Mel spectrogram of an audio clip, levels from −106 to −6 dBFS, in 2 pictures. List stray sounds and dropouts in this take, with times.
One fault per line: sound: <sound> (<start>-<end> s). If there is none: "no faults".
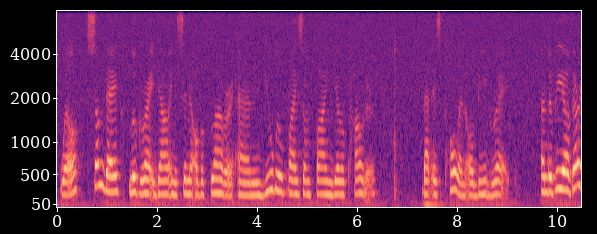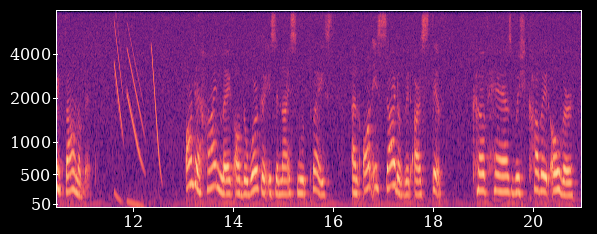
sound: thud (6.7-6.9 s)
sound: chirp (11.6-12.6 s)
